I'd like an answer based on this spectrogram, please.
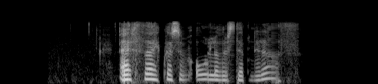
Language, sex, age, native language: Icelandic, female, 40-49, Icelandic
